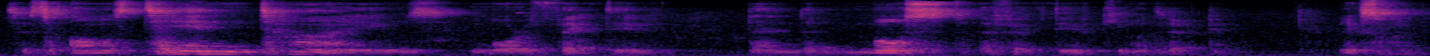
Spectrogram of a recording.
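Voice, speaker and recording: A male doctor speaks from a stage in a big, echoing hall, his voice a little low and mellow. He tells stories with animation and acts out other people's stammering replies. The mic sits some distance away, so the room rings around him. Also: animated, measured pace. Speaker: doctor presenting research. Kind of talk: live talk at a fundraising event. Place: event hall.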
